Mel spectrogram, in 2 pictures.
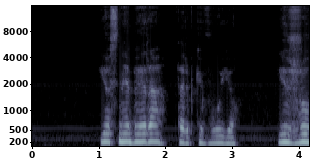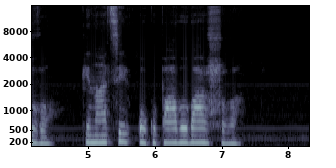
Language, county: Lithuanian, Šiauliai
